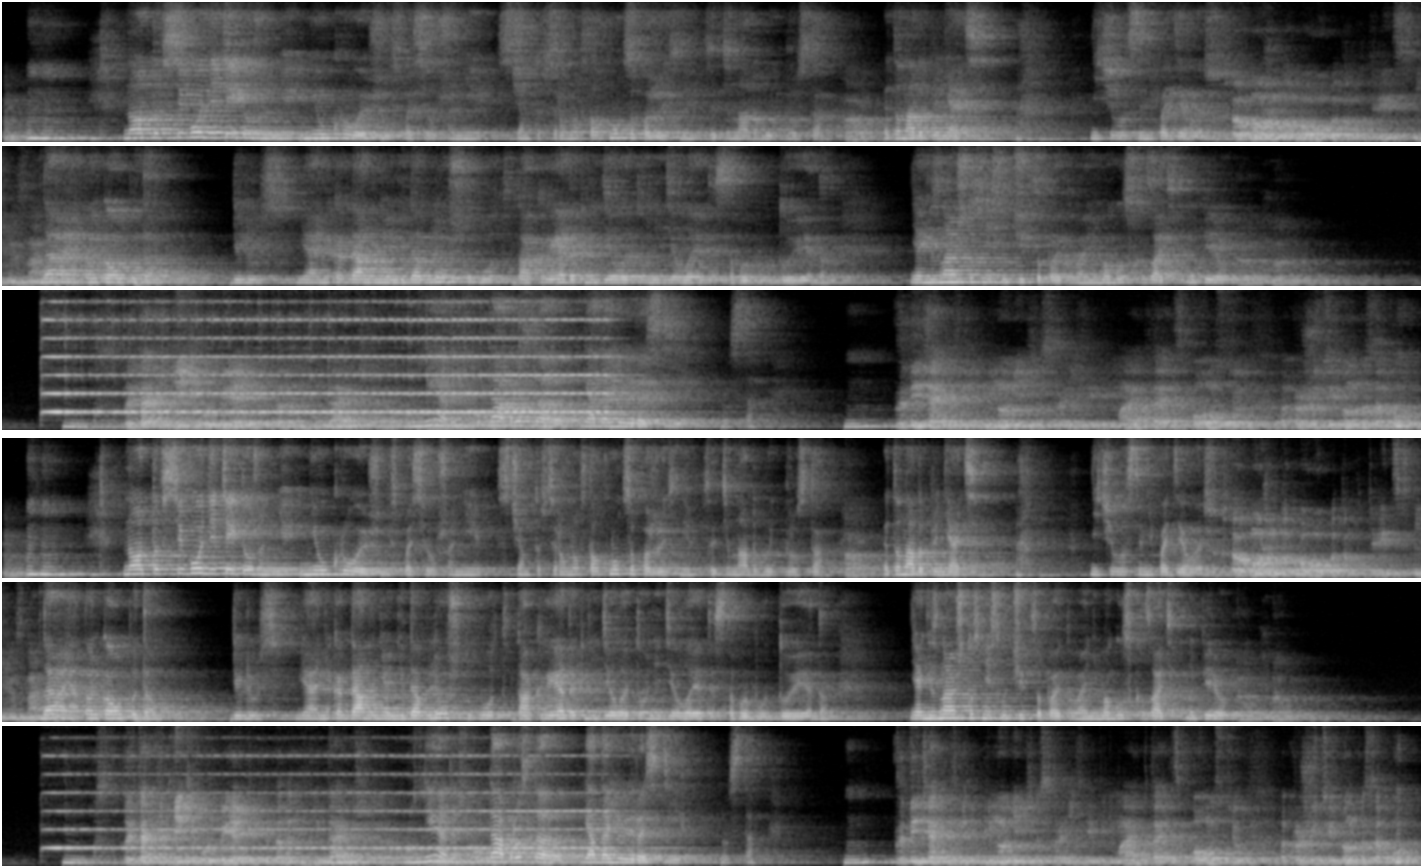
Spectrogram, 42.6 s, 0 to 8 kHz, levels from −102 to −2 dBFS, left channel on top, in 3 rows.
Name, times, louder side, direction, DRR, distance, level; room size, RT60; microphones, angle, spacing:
voice 1, 0.2-0.6 0.9-8.2 8.9-9.7 10.1-10.3 10.9-12.1 14.4-15.8 16.5-22.4 23.3-26.5 29.0-29.3 31.6-31.9 32.4-33.0 33.2-35.2 35.6-35.9 36.8-37.1 42.3-42.4, right 2 dB, 40° right, 4 dB, 0.5 m, -25 dB
voice 2, 12.1-15.5 26.5-27.0 29.3-33.9 37.3-42.4, right 1 dB, 55° right, -4 dB, 2.4 m, -31 dB
Bowed string instrument, 28.8-34.5, left 7 dB, 40° left, 0.3 m, -26 dB
7.9 x 7.5 x 8.3 m, 2.4 s
head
